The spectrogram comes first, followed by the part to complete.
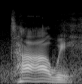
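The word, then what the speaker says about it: Tawe: So, this is the river to uh I think locally it's pronounced Tawi.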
